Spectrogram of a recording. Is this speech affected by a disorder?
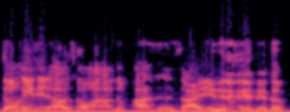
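Yes: cerebral palsy; cerebral palsy from birth, nosebleed and stopped breathing as newborn at home in Buffalo, no ambulance.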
